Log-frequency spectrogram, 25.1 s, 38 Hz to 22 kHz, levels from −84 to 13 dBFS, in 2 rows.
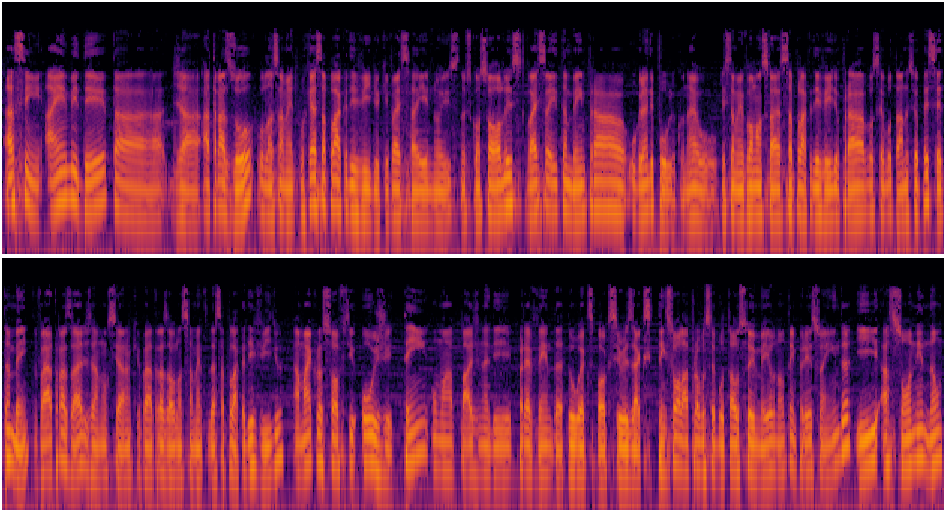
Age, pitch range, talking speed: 20-39, 100-125 Hz, 210 wpm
